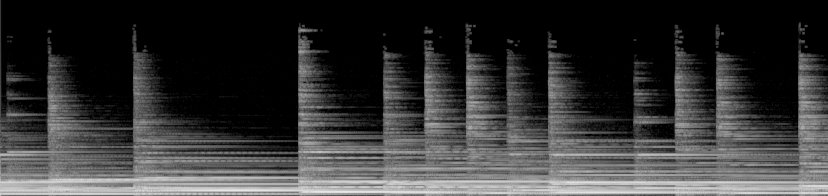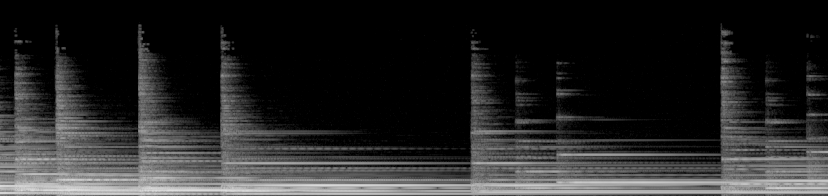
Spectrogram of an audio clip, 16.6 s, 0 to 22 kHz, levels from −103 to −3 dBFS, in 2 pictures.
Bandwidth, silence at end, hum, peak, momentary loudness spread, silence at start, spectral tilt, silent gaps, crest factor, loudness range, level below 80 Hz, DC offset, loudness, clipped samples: 17 kHz; 0 s; none; -4 dBFS; 10 LU; 0 s; -2 dB/octave; none; 14 dB; 9 LU; -76 dBFS; under 0.1%; -18 LUFS; under 0.1%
